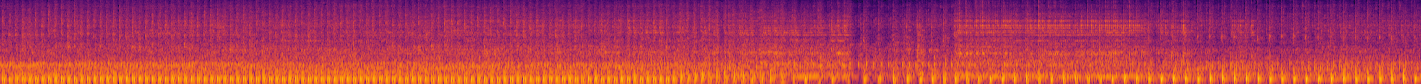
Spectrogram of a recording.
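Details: Atco Balmoral cylinder (reel) mower: engine drone, then rapid rhythmic slapping near two per second once the cylinder engages. A loose pulley lets the drive belt chatter; owner calls it minor.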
